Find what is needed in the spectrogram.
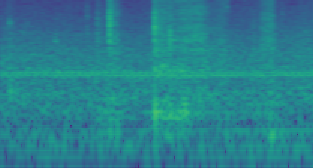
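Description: Soft handling noises: a cardboard shipping box being shifted and turned on a tabletop, a few brief scrapes and taps, over a faint steady hum.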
